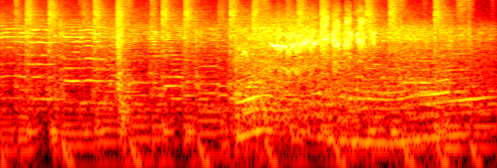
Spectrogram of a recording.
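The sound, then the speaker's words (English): A car engine roars as the vehicle, Jackhammer, peels away with Mayhem climbed in, tires squealing loudly against the pavement, the screech rising and sustained for several seconds, with no talking. “Mayhem climbs in, and Jackhammer drives off, squealing”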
